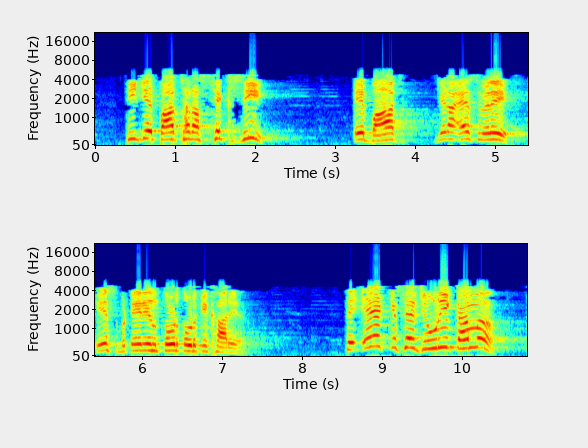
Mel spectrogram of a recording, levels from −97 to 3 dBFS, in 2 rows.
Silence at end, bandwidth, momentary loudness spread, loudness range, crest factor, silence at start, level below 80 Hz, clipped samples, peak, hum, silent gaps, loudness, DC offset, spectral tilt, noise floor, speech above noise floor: 0.3 s; 10 kHz; 9 LU; 3 LU; 12 dB; 0.4 s; -48 dBFS; 0.1%; 0 dBFS; none; none; -10 LUFS; under 0.1%; -5 dB/octave; -57 dBFS; 47 dB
